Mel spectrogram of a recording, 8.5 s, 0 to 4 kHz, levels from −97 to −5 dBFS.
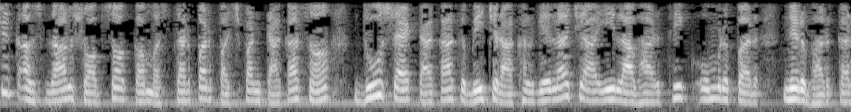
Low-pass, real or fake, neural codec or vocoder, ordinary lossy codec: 3.6 kHz; real; none; none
